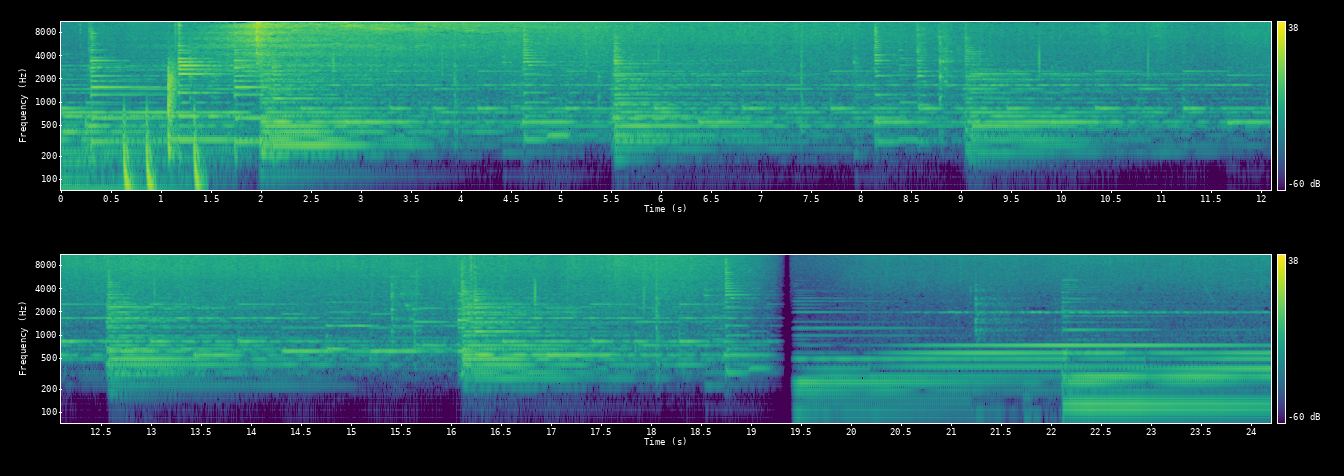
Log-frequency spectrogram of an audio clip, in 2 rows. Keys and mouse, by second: 0.3-2.2 drag, 3.5 click, 4.4-6.1 shift+drag, 7.5 click, 8.0 click, 8.4-9.7 shift+middle drag, 10.4 shift+middle click, 11.7 a, 14.5 s, 16.8 r, 20.0 shift+middle click, 20.9 shift+middle click, 21.8 shift+middle click, 22.5 click, 23.1 click, 23.4-24.0 middle drag.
